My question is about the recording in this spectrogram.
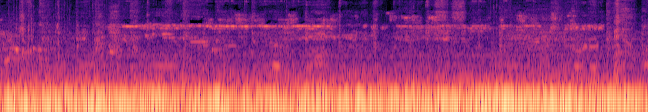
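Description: Steady low rumble of a car driving in city traffic, heard from inside the cabin, with faint voices in the background.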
